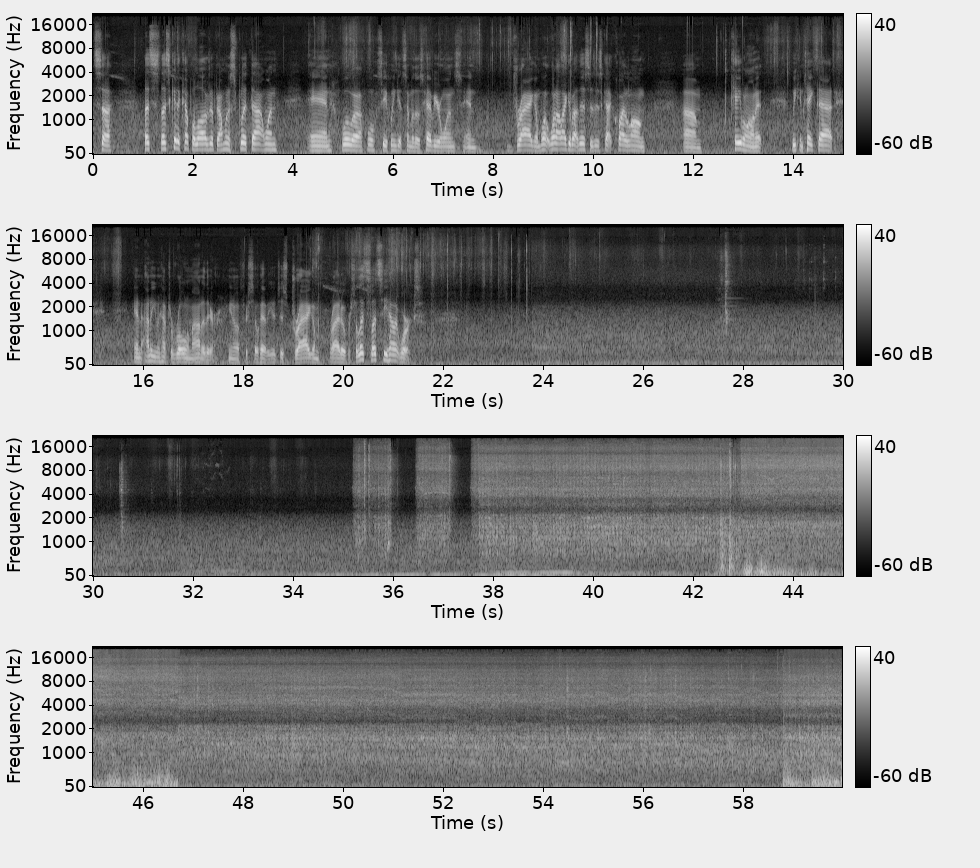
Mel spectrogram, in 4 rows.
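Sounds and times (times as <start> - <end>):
machinery running: 35.2 - 59.9.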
